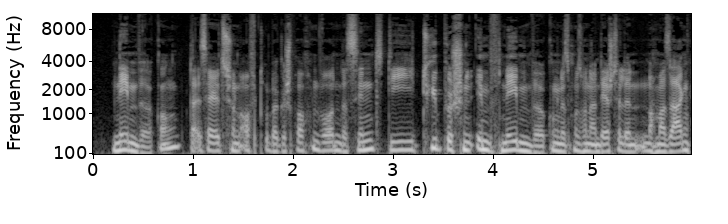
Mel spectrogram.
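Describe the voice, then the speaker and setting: Here is a man with an ordinary speaking voice at medium pitch. His pitch variation is ordinary, and the background is quiet. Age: 40s. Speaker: radio news podcast host. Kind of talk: casual news discussion.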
